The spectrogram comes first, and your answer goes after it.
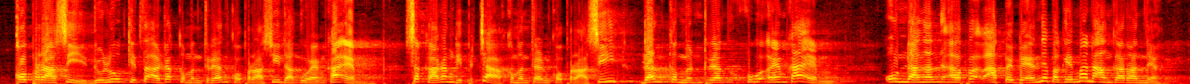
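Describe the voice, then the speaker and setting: A man giving measured political commentary, explaining step by step with frequent "eh" fillers. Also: high voice. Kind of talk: analytical commentary.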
